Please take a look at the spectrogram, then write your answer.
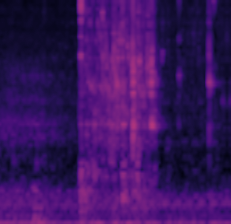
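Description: Yeast starter of yeast, sugar and warm water poured for homemade apple cider, a brief splashy stream of liquid falling into a vessel, close and fairly quiet, with a few drips trailing after.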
